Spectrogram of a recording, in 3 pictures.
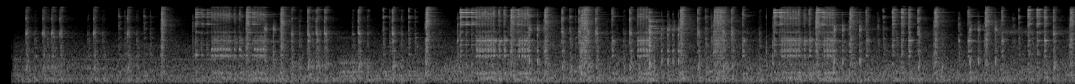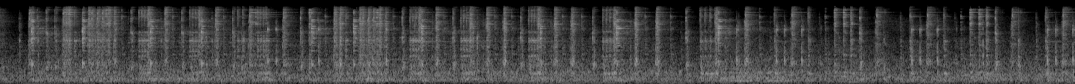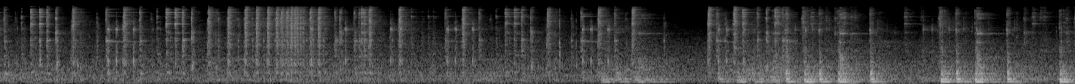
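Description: A mechanical percussion automaton's small wooden beaters clattering in a rapid, dense, irregular stream of clicks and taps. Low pitched notes come in near the end.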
